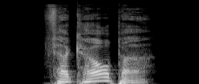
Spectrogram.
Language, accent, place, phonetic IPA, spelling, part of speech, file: German, Germany, Berlin, [fɛɐ̯ˈkœʁpɐ], verkörper, verb, De-verkörper.ogg
- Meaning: inflection of verkörpern: 1. first-person singular present 2. singular imperative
